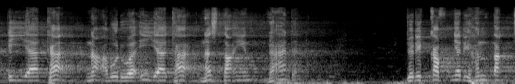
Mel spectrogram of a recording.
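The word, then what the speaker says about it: إِيَّاكَ نَعْبُدُ وَإِيَّاكَ نَسْتَعِينُ: Nggak ada dari 7 qiraat yang bacanya iyyaka na'budu wa iyyaka nasta'in, nggak ada. Jadi kafnya dihentak seperti ada hamzah sukun, nggak ada. Jangan begitu. Kemudian tasydidnya huruf iya, iyyaka na'budu wa iyyaka nasta'in, harus jelas tasydidnya.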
